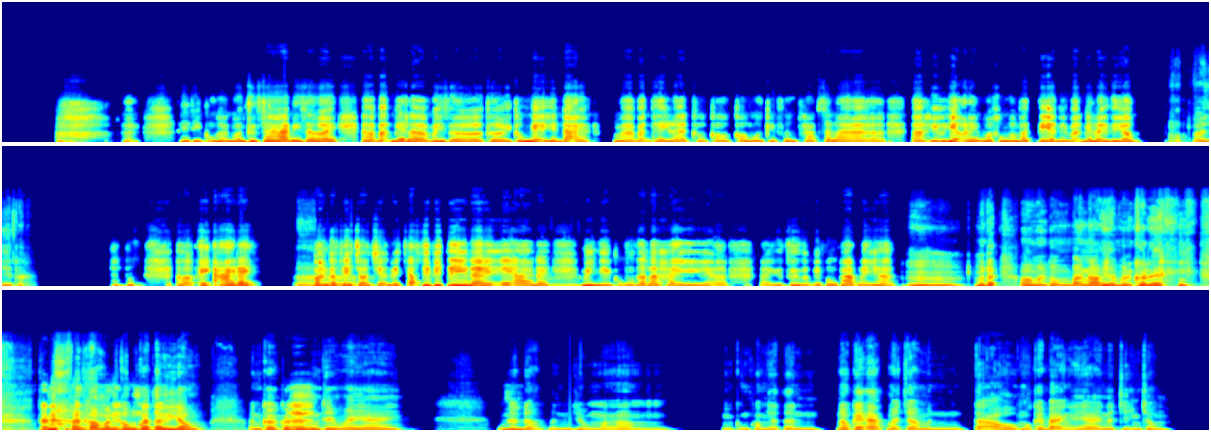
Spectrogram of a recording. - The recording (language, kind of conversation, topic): Vietnamese, podcast, Bạn làm gì khi cảm thấy bị cô lập?
- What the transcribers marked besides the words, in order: tapping; chuckle; laughing while speaking: "để ý"; laugh; laughing while speaking: "hồi đó"; in English: "app"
